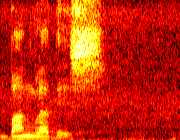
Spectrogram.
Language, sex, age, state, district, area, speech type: Nepali, male, 18-30, West Bengal, Darjeeling, rural, spontaneous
